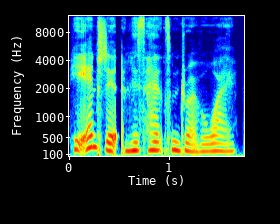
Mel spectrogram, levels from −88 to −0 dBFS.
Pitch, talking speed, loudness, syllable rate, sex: 190 Hz, 275 wpm, -18 LUFS, 7.8 syllables/s, female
